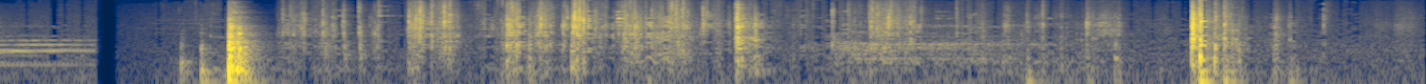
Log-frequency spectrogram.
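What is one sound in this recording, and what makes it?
Metal tools clink and clatter on a workbench.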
